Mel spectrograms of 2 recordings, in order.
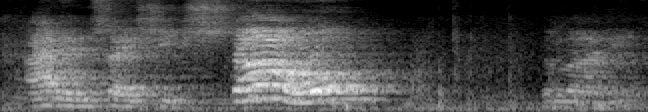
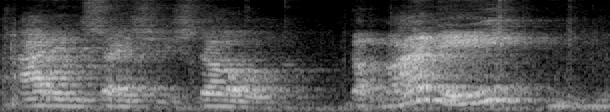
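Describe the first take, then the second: First: The stress falls on the word stole. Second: The stress falls on the word money. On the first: She did something else with the money. "if she didn't steal the money, what did she do with the money?" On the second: She stole something other than the money. "if she didn't steal the money, what did she steal?"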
